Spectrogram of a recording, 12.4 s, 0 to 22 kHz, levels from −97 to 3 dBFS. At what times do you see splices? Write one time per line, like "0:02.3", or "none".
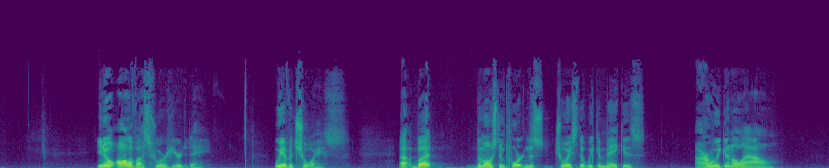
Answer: none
